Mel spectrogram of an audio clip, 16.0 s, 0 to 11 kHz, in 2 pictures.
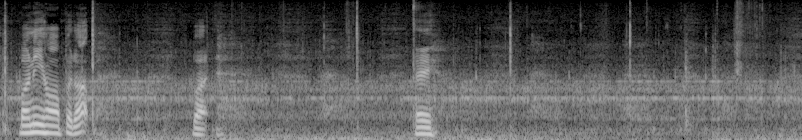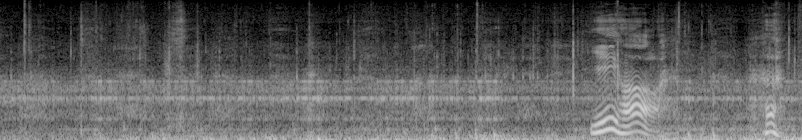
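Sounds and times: bike clicks and knocks: 0:00.0 - 0:01.2
low rumble: 0:01.0 - 0:16.0.

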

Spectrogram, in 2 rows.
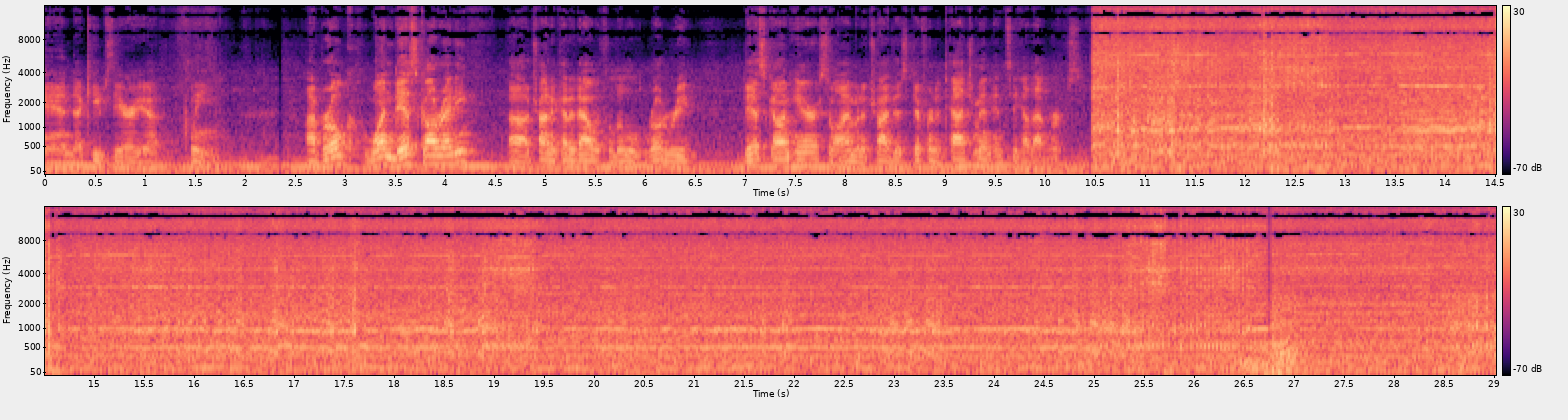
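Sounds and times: rotary tool grinding fiberglass: 0:10.5 - 0:29.0
shop vacuum running: 0:10.5 - 0:29.0.

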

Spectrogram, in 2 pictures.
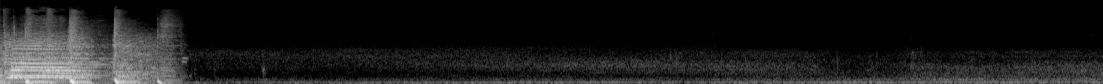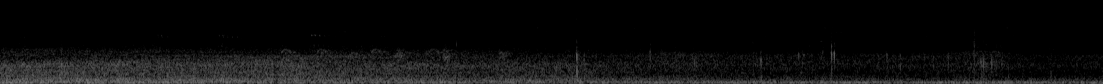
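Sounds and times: distant diesel freight train rumble: 0:00.0 - 0:01.4
small birds chirping: 0:03.4 - 0:07.3, 0:10.4 - 0:22.0.

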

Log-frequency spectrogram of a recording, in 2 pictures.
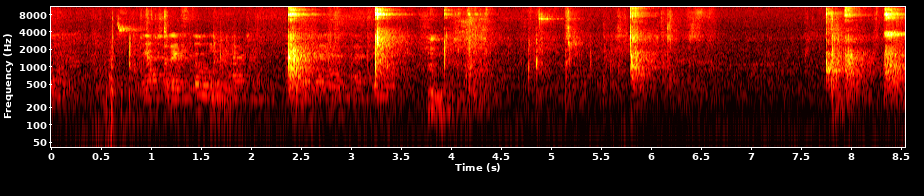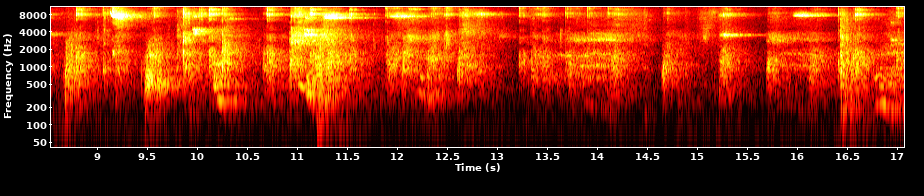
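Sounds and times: table tennis ball hits and bounces: 0:05.7 - 0:06.2, 0:07.7 - 0:17.0.

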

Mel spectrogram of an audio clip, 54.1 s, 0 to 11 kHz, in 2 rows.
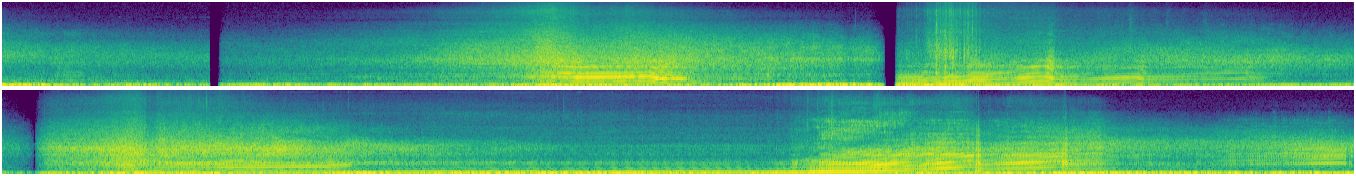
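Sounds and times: sports car passing at speed: 0:07.4 - 0:38.6, 0:42.4 - 0:54.0.

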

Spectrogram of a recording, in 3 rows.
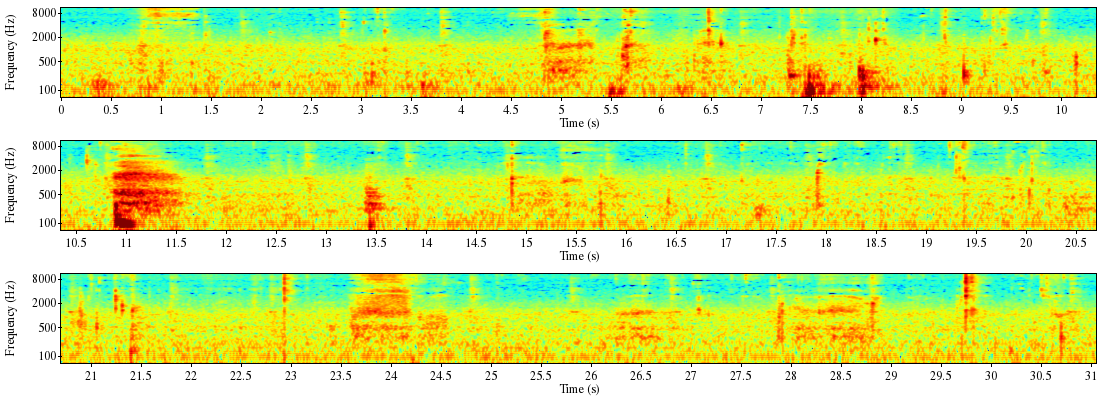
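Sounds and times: person chewing: 0:02.8 - 0:03.4, 0:04.7 - 0:10.9, 0:16.4 - 0:21.7, 0:26.4 - 0:31.0.

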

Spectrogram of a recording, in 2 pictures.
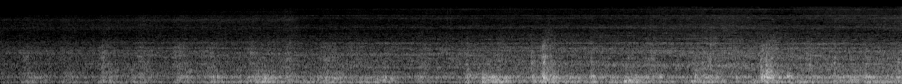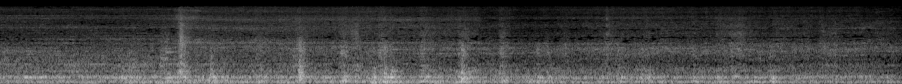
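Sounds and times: steam locomotive rumble and drone: 0:00.0 - 0:18.0.

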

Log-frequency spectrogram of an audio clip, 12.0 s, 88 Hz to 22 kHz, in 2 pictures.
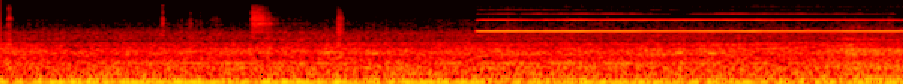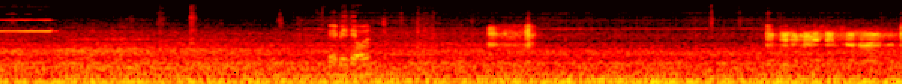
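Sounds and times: boat engines rumbling: 0:00.0 - 0:12.0
high-pitched electronic beep: 0:03.2 - 0:06.4.

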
